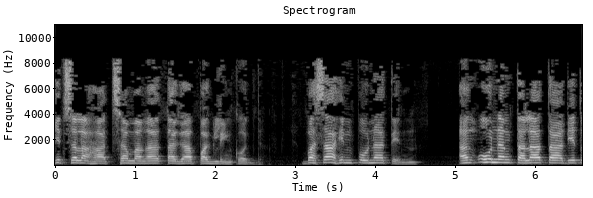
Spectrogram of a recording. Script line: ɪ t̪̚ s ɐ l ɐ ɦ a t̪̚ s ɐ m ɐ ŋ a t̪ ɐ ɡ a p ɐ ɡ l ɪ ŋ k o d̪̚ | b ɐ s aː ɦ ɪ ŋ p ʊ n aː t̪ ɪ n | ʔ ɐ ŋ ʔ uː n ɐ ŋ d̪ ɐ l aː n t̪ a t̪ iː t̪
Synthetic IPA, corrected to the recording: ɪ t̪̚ s ɐ l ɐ ɦ a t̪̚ s ɐ m ɐ ŋ a t̪ ɐ ɡ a p ɐ ɡ l ɪ ŋ k o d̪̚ | b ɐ s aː ɦ ɪ n p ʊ n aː t̪ ɪ n | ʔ ɐ ŋ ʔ uː n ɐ ŋ t̪ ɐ l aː t̪ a d̪ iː t̪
